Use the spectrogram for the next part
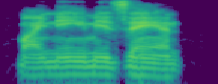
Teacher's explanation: The S in is, which is a Z sound. We join it very, very closely with an. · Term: liaison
